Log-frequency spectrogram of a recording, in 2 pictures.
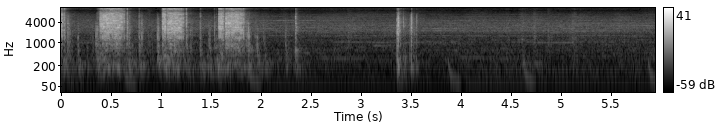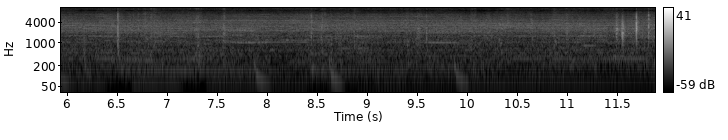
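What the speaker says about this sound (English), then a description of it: "Probably the smarter thing would be to just loosen them with the ratchet and then going by hand there." A hand ratchet loosening bolts on the passenger door panel of a 2018 RAM Quad Cab, beginning with three loud bursts of rapid clicking, then a sharp clack and scattered faint creaks and clicks that continue without speech.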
